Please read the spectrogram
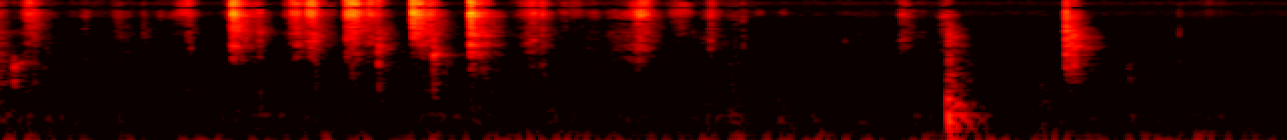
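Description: A tarot deck being shuffled by hand: a quick run of soft card flicks and slides, with one louder knock near the end.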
